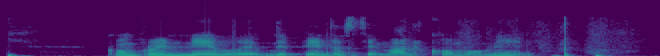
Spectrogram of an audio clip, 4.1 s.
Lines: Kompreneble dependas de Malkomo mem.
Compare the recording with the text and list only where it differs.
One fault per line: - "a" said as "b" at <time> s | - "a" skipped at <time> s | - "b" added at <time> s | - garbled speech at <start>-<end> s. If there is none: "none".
none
